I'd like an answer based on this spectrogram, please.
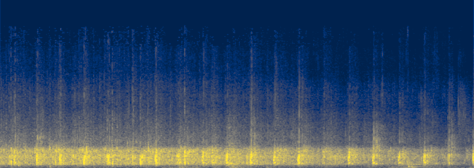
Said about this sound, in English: And so this is the team as they come up. Why don't you give them a round of applause? They're a good-looking bunch.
